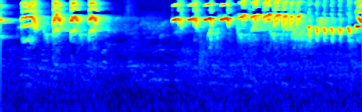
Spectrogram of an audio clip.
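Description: An Orange-headed Thrush sings a rich, varied string of sweet whistles and fast trilled notes in quick bursts, after a brief pause.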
